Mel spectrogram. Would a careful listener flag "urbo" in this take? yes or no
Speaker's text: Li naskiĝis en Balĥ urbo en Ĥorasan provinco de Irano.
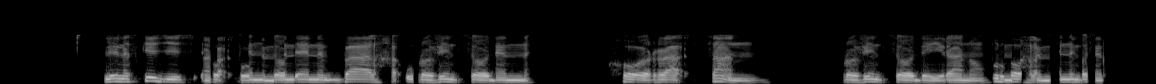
yes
